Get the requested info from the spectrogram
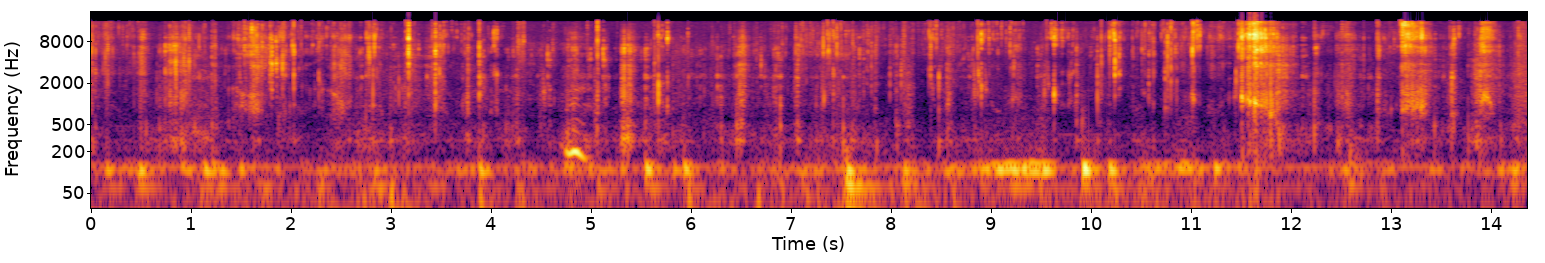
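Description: Crunching bites and chewing of crispy spicy fried chicken, close to the microphone, with many short sharp crunches throughout. A low steady hum runs underneath.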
